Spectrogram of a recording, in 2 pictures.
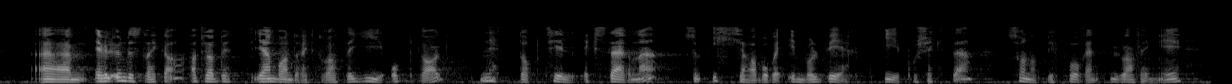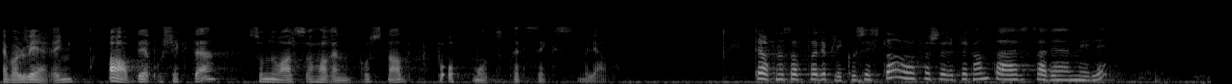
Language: Norwegian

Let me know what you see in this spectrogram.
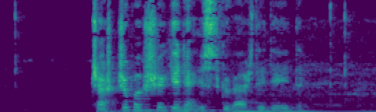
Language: Turkish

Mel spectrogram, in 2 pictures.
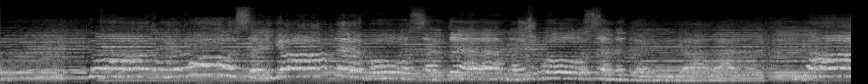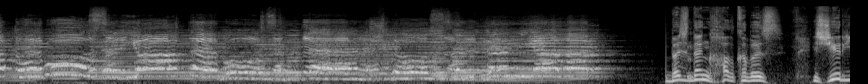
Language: Turkish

